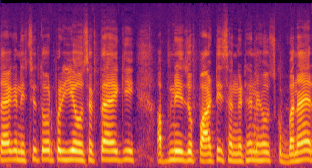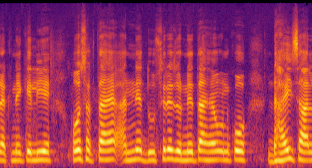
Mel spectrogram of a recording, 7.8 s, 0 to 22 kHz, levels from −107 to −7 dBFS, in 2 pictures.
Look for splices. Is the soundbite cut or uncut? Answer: uncut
